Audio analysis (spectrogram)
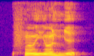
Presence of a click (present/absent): absent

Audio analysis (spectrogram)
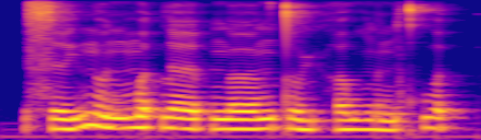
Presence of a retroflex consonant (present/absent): absent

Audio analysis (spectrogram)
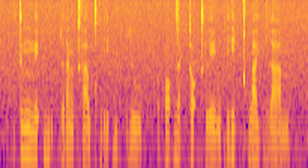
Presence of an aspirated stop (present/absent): present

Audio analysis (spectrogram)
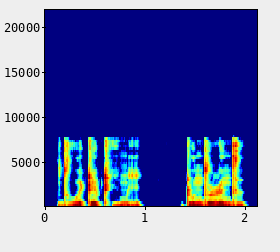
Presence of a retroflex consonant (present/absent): present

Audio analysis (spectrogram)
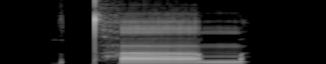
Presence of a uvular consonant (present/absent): absent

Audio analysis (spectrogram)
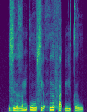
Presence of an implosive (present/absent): absent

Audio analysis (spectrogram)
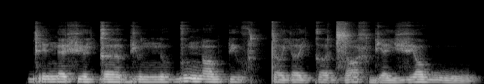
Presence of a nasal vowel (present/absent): absent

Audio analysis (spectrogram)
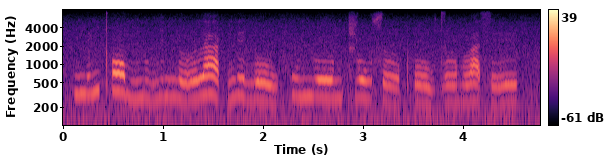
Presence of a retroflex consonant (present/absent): absent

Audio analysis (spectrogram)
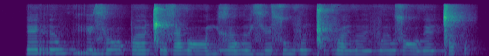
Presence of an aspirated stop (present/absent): absent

